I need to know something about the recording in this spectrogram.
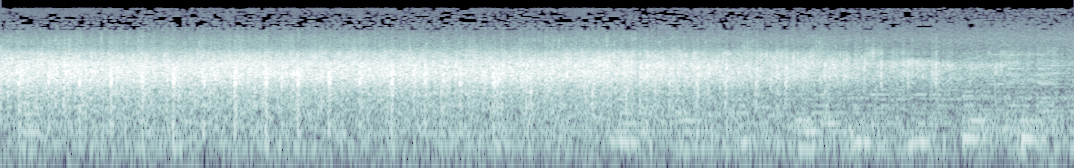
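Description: A theatre audience applauding in a big, steady round that tapers off over the last few seconds.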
